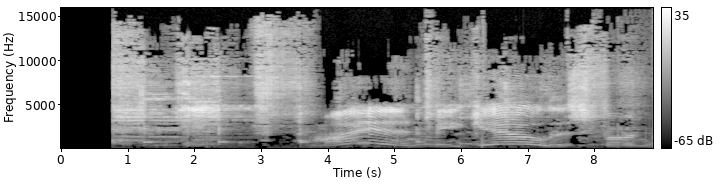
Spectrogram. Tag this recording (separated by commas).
Speech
